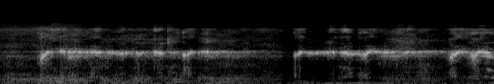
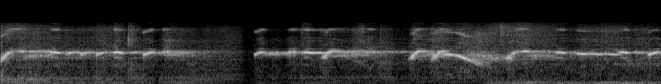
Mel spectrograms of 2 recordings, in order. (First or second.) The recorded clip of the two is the second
